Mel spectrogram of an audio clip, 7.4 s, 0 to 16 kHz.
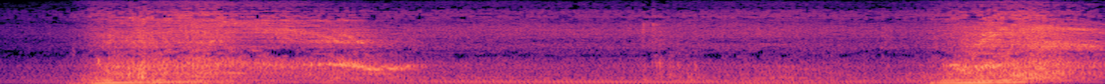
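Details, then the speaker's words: Subaru Outback with 167 miles on the odometer, bought the day before: the engine revs up twice from a steady idle while the vehicle stays put and will not move. "cette Subaru Outback avec 167 m au compteur a été amené par un client qui vient de l'acheter la veille et maintenant elle ne veut plus avancer"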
